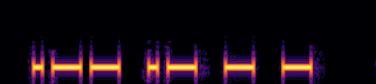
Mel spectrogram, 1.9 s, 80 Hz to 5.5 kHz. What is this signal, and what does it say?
Morse code, heard as a keyed tone, about 25 wpm, 600 Hz. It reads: WATT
